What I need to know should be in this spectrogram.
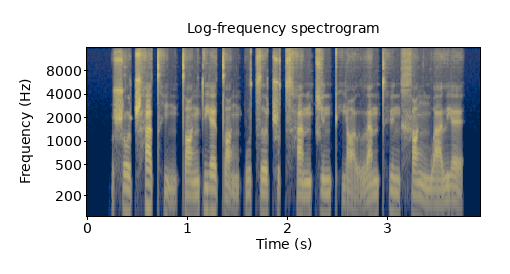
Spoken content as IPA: ʂo˧˥ʊ̯ʈ͡ʂʰä˥ t̪ʰḭ˨˩ŋ t̪ɑ˧˥ŋt̪jɛ˥˩ t̪ɑ̰˨˩ŋpu˥˩ t͡sɹ̩˥ʈ͡ʂu˨t͡sʰa˥n t͡ɕy˥npʰjɑ̰˨˩ʊ̯ la˥nt̪ʰy˥˧n xɑ˥˩ŋn̪wä˧˥ ljɛ˥˩

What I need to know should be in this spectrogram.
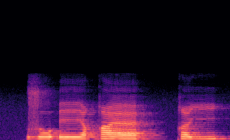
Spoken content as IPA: zoʔeːqæ | qi

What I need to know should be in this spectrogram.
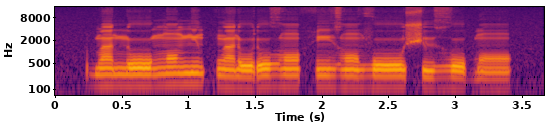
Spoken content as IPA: bã˧noː˧ŋɔ̃˦ŋĩ˦ kʷã˧ɾo˨ɾo˦ɣɔ̃˦ hĩ˦ɣɔ̃˦ voː˦ʃɨ˧ ɣo˦˨ɓɔ̃˧

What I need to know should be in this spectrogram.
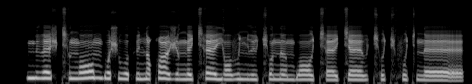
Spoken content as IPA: myðɛːʃcʰəŋɔː mbɔʃ βoθyny qʷœːʒœŋɛ cʰɛːjɔ vəɲðy cʰonəːmbɔː cʰɛːcɛːv cʰocfoc nɛː

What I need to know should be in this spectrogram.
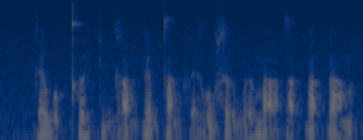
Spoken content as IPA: kɛ˧wo˨˩k̚ t̪ʰə˧j ki˨˩˨ŋɣa˨˩˦mɗɛ˨˩˦mt̪a˨˩ŋ fɛ˨˩ɣo˧˥wsəː˨˩ wəː˧˥maː˨˩˨ t̪a˦˥k̚ɓa˦˥t̚ ɗa˧m

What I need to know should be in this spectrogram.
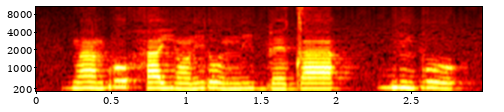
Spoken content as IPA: bã˧bo˦ ha˧jɔ̃˨ɾi˨˦ ɾo˦˨ni˨˦ bɛ˧da˦ | ɡ͡bĩ˦ bo˦˨

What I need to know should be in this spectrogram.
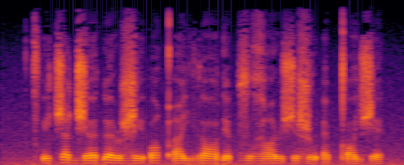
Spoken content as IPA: t͡sʼɪt͡ʃɑ d͡ʒɜɠɜɹ ʐɪʔɔ qʼæjrɒɗɛp zʊɣɑɹʃɪ ʐʊʔæp tʼɒjʃɛ

